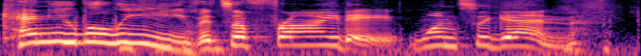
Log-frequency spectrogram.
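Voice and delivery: high-pitched TV sales-pitch infomercial announcer voice. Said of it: "a sort of infomercial".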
